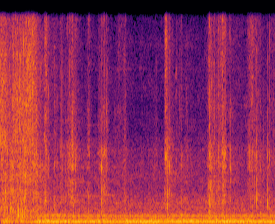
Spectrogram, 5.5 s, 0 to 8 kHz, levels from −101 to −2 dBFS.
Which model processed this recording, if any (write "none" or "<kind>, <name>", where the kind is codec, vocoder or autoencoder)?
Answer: none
